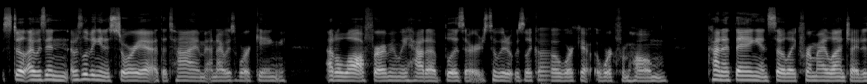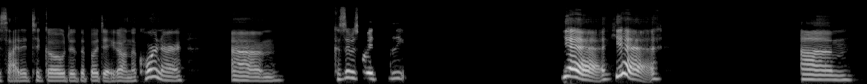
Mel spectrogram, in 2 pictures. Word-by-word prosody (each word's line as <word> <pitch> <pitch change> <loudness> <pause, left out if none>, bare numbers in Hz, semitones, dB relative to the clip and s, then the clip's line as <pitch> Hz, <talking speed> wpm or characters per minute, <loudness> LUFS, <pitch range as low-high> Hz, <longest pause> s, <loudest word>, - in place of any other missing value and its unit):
still 215 -2 +2
I 210 - +3
was 205 - -2
in 200 -4 -2
I - - -4
was 215 - -4
living 225 -3 0
in 195 - -2
Astoria 175 -1 0
at - - -7
the - - -9
time, 180 -3 -5
and 170 - -9
I 175 - -4
was 180 +1 -8
working 185 0 -8 0.4
at 200 -1 -2
a - - +1
law 180 -1 +3
firm, 175 +1 -1
and 180 - -7
we 175 - -6
had 175 -1 -2
a 165 -1 -1
blizzard- 180 +1 -4
so 195 - -7
weird 180 - -2
it - - -5
was 175 - -6
like 180 +2 -7
a 200 -4 -6
work 175 - -6
at - - -7
work-from-home-kinda 175 +5 -4
thing- 200 -2 +2
and 170 - -4
so, 175 - +1
like, 170 -1 -2
for 195 - -4
my 180 -1 -2
lunch, 175 0 -1
I 160 - -1
decided 170 0 -5
to 185 - -7
go 170 0 -1
to 165 -1 -5
the 175 - -7
bodega 175 -1 -3
on 165 - -4
the 165 - -7
corner, 200 - 0 0.5
um, 185 -2 -1 0.5
'cause 240 - -5
it - - +3
was 290 - 0
quite 270 -3 +3
le 280 0 -8 1.6
Yeah. 325 - +9
Yeah. 405 - +6 1.4
Um, 220 -3 +2
180 Hz, 210 wpm, -23 LUFS, 175-210 Hz, 1.6 s, Yeah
